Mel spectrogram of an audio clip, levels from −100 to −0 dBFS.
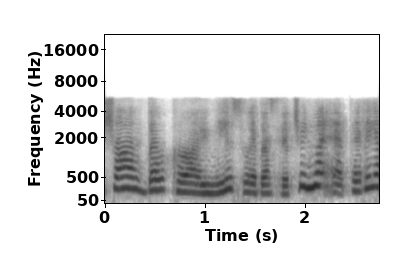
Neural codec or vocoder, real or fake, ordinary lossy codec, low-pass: codec, 16 kHz, 0.5 kbps, FreqCodec, smaller model; fake; AAC, 24 kbps; 5.4 kHz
